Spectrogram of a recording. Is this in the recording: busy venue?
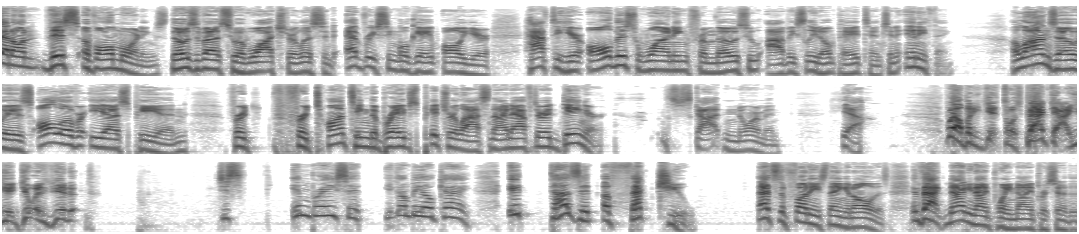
no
